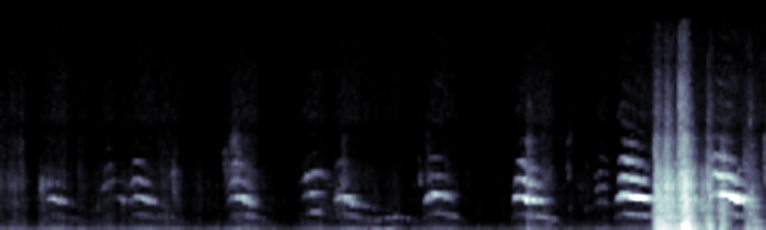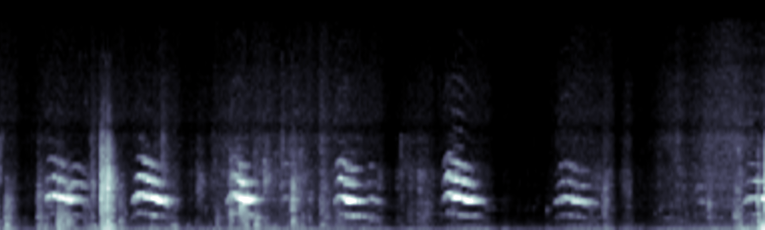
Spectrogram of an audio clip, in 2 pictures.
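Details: Mother cat and her relocated kittens; a steady run of piercing, arching mews repeats about twice per second, broken by a sudden loud rustling crash near the middle, then the high cries continue.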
